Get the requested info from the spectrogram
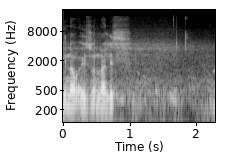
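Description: A man speaking into a handheld microphone, stopping under a second in. A quieter pause follows, with a single sharp click near the end.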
